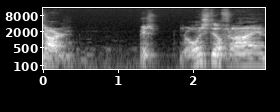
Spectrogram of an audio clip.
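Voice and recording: Putting on a character voice, a man speaks very slowly at a low pitch, with a bright, sharp tone and lively intonation.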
